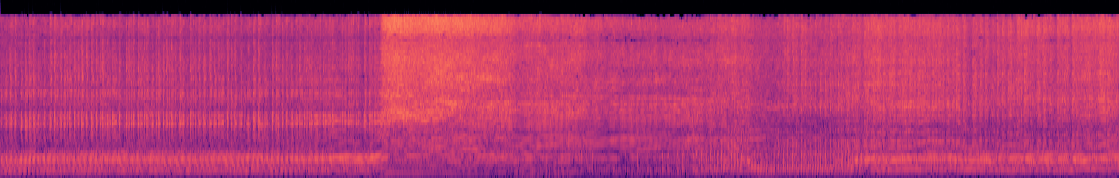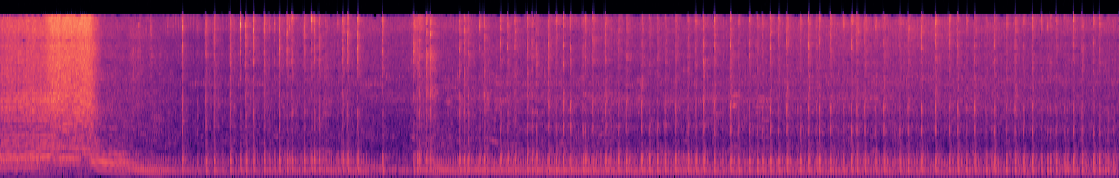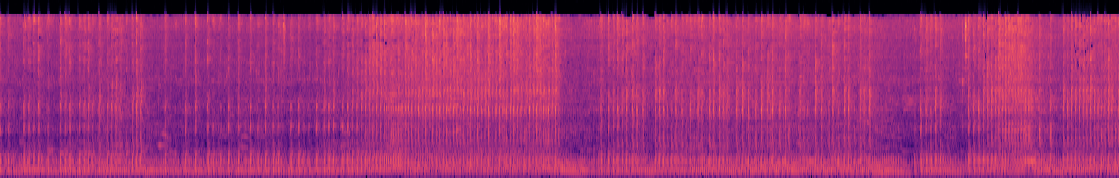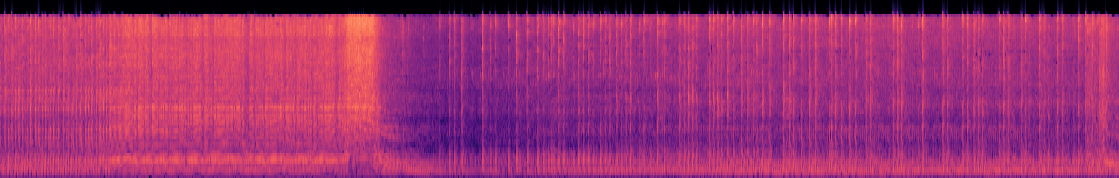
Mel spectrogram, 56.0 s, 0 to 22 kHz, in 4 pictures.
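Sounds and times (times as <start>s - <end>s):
motorcycle engine revving: 0.0s - 55.9s.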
